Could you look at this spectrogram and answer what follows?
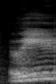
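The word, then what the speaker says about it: read: तो लेकिन रीड, रेड, रेड ये फॉर्म तो वही होती है, सिर्फ प्रोनाउंसिएशन चेंज हो जाता है, स्पेलिंग वही की वही रहेगी।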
